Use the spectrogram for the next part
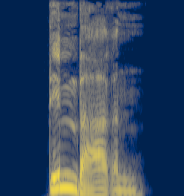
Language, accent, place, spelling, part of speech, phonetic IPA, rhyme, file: German, Germany, Berlin, dimmbaren, adjective, [ˈdɪmbaːʁən], -ɪmbaːʁən, De-dimmbaren.ogg
- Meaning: inflection of dimmbar: 1. strong genitive masculine/neuter singular 2. weak/mixed genitive/dative all-gender singular 3. strong/weak/mixed accusative masculine singular 4. strong dative plural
